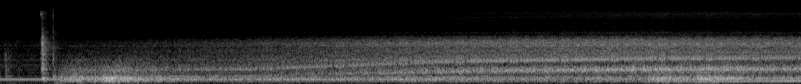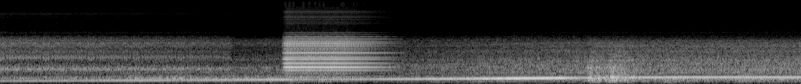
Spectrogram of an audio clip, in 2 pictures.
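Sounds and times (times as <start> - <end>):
electric train motors whining: 1.5 - 12.4.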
